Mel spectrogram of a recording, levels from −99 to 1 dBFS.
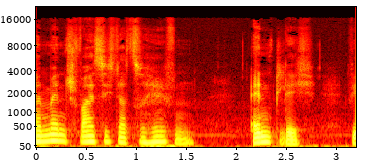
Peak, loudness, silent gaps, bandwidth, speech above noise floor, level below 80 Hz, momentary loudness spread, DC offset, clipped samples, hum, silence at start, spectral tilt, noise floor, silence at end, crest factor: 0 dBFS; -19 LUFS; none; 17 kHz; 22 dB; -38 dBFS; 14 LU; under 0.1%; under 0.1%; none; 0 s; -6 dB/octave; -39 dBFS; 0 s; 18 dB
